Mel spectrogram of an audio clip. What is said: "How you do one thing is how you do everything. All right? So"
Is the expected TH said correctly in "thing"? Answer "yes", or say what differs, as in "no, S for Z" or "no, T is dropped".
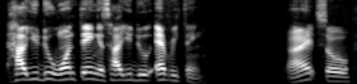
yes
